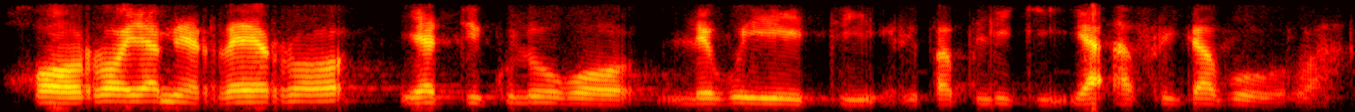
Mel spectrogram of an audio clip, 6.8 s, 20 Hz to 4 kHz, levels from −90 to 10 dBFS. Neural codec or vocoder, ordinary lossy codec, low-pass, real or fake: none; none; 3.6 kHz; real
